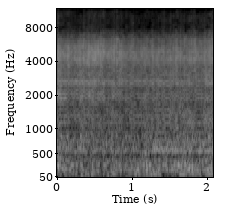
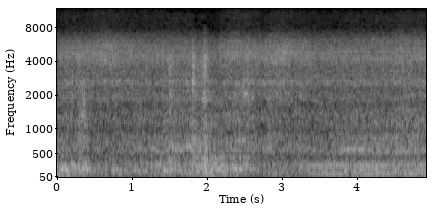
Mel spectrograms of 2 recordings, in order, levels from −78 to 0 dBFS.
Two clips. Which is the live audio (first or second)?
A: second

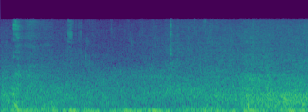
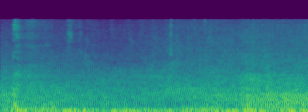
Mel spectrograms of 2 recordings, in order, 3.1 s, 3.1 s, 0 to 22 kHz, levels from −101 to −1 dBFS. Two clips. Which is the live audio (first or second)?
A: first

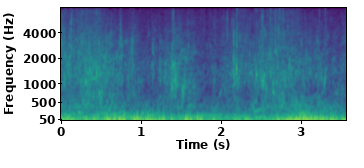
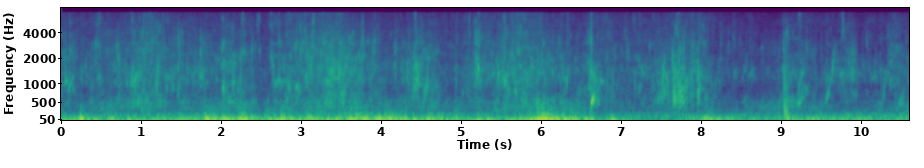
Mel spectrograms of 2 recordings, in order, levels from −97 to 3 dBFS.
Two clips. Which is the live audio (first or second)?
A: first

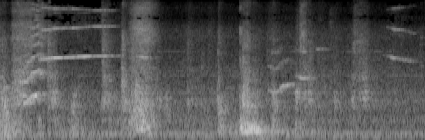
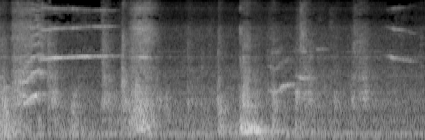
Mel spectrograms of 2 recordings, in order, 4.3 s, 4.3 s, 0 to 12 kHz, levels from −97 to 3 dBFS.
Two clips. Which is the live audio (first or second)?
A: first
